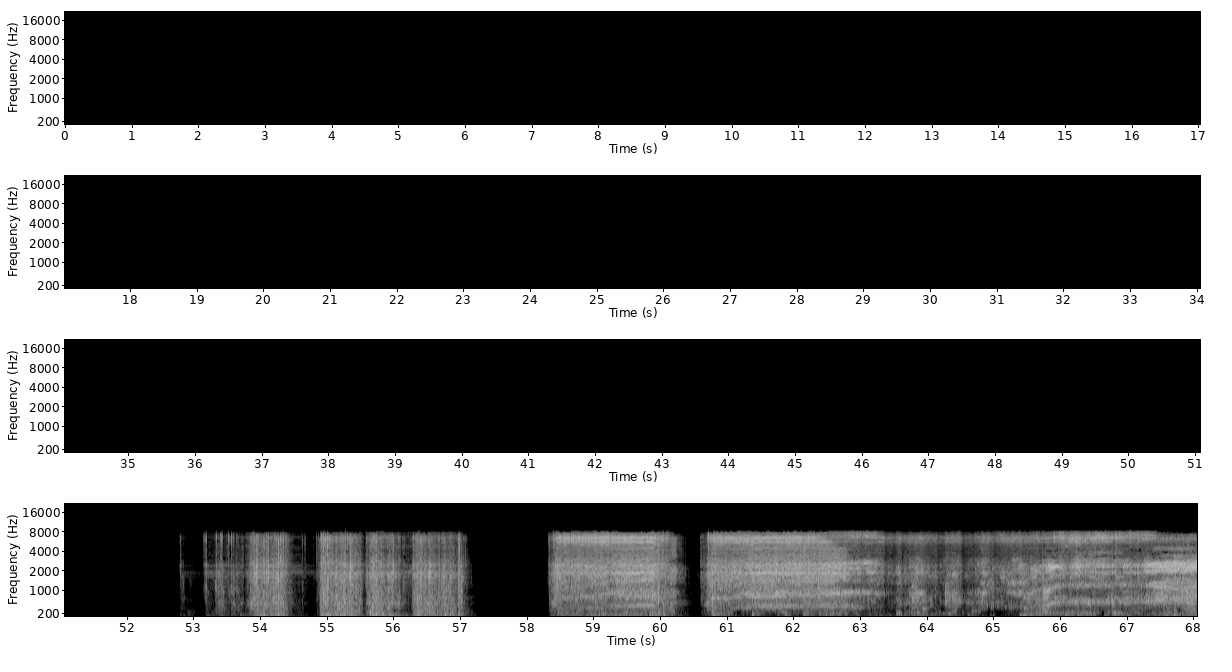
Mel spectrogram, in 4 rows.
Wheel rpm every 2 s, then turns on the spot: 0, 0, 0, 0, 0, 0, 0, 0, 0, 0, 0, 0, 0, 0, 0, 0, 0, 0, 0, 0, 0, 0, 0, 0, 0, 0, 10, 30, 10, 80, 70, 110, 120, 160.
52-58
